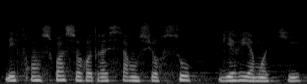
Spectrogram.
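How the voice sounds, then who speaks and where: Husky woman narrating a story. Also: lowish voice. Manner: measured, expressive storytelling. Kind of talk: audiobook narration. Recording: dull lo-fi recording. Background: faint music.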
